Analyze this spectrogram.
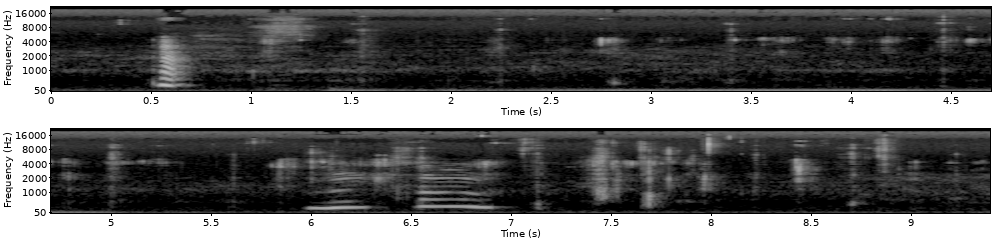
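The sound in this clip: Faint chewing of rice and a katsu cutlet with sweet sauce, soft wet clicks and small crunches spread over the stretch, with a few brief hummed vocal sounds standing out.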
